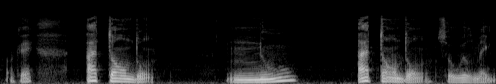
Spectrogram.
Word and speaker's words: attendons: nous, so O-N-S, okay, you don't pronounce the S, so you get only this on sound, okay. Attendons, nous attendons, so we'll make the link between the two, la liaison.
